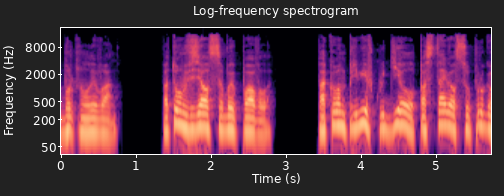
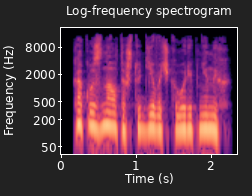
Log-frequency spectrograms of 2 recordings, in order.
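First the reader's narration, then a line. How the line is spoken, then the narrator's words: Sighing question. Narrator (Russian): вздохнув, спросила Ирина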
